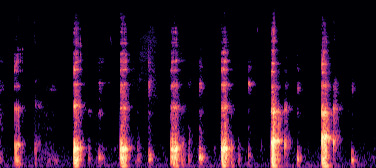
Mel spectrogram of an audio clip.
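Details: A run of about eight short burps, roughly one per second, from a woman in a quiet room: repeated burping.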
